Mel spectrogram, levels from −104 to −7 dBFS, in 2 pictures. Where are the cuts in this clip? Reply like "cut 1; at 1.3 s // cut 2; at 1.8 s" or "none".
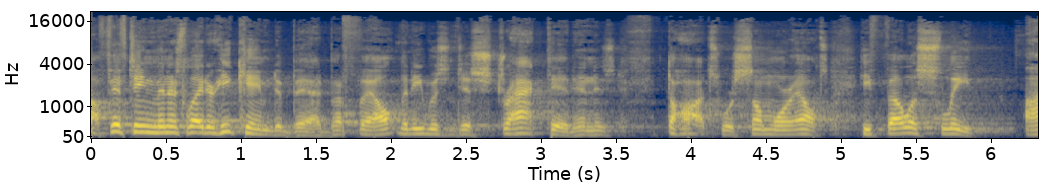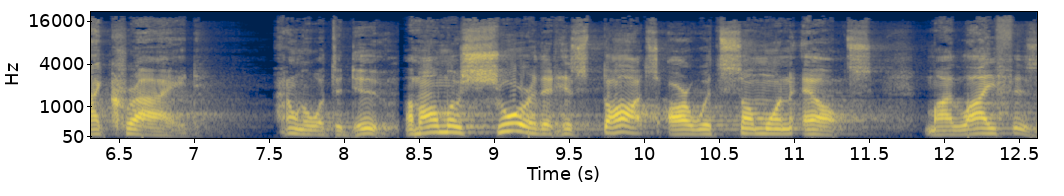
cut 1; at 1.7 s // cut 2; at 8.4 s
